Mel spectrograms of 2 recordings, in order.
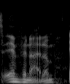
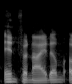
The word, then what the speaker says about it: Infinitum: It's Infinitum. – Infinitum. Okay. I appreciate that because I've been pronouncing it incorrectly.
